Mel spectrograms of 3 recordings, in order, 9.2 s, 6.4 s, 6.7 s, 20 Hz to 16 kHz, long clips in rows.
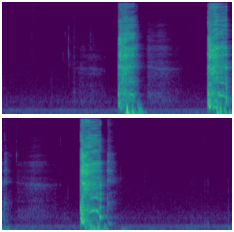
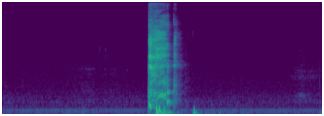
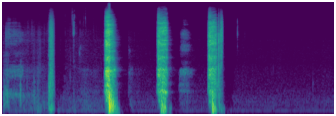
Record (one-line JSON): {"three_cough_length": "9.2 s", "three_cough_amplitude": 8264, "three_cough_signal_mean_std_ratio": 0.29, "cough_length": "6.4 s", "cough_amplitude": 5819, "cough_signal_mean_std_ratio": 0.22, "exhalation_length": "6.7 s", "exhalation_amplitude": 32768, "exhalation_signal_mean_std_ratio": 0.2, "survey_phase": "beta (2021-08-13 to 2022-03-07)", "age": "45-64", "gender": "Female", "wearing_mask": "No", "symptom_runny_or_blocked_nose": true, "symptom_fatigue": true, "smoker_status": "Never smoked", "respiratory_condition_asthma": true, "respiratory_condition_other": false, "recruitment_source": "REACT", "submission_delay": "2 days", "covid_test_result": "Negative", "covid_test_method": "RT-qPCR"}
